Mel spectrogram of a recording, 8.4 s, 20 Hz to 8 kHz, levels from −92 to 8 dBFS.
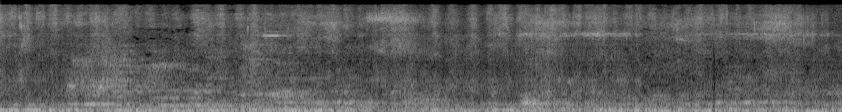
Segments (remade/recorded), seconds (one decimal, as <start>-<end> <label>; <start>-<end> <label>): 0.0-1.2 remade; 1.2-3.6 recorded; 3.6-6.4 remade; 6.4-7.7 recorded; 7.7-8.4 remade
